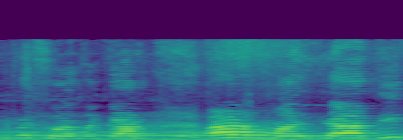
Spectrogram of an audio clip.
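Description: A child's voice in a wordless sing-song, drawn-out notes sliding up and down.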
